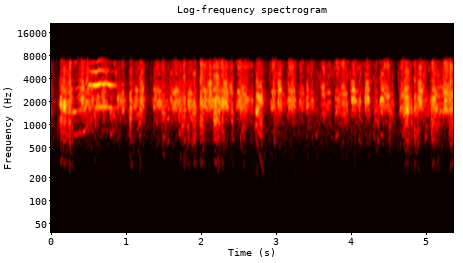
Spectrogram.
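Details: Wood ducks at Sainte-Adèle, Quebec, Canada, at 7:53 AM on 18 October 2024, 1°C and clear, call in a dense, overlapping chatter of harsh squeals and rising whistled notes, almost continuous throughout.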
